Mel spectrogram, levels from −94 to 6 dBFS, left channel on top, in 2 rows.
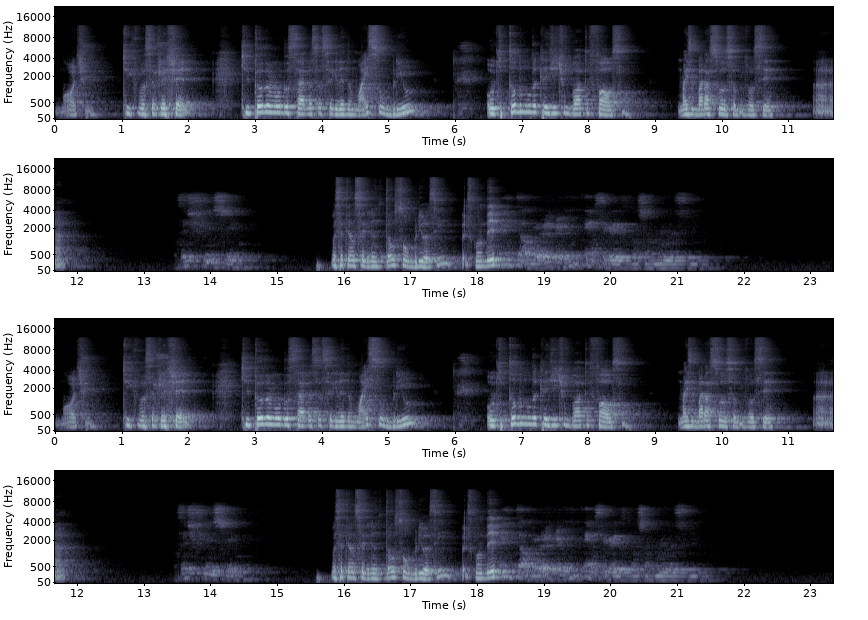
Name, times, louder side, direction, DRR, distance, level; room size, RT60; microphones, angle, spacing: voice 1, 0.0-0.6 1.0-2.0 2.4-5.4 6.5-8.6 9.3-10.8 11.4-11.8 15.8-18.4, equal, 10° left, 5 dB, 0.5 m, -30 dB
voice 2, 13.5-14.4 18.3-21.3, equal, 5° right, -6 dB, 4.9 m, -45 dB
19.0 x 6.5 x 6.2 m, 1.2 s
head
